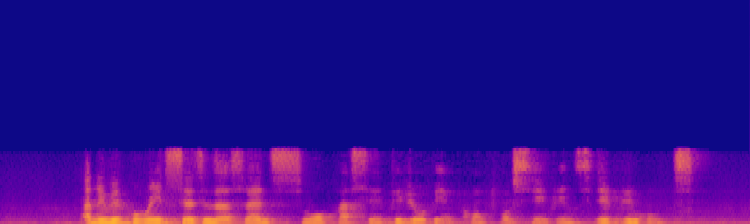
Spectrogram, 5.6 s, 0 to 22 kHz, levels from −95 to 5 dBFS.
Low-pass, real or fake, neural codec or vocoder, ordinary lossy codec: 7.2 kHz; fake; codec, 16 kHz, 0.5 kbps, FunCodec, trained on Chinese and English, 25 frames a second; none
